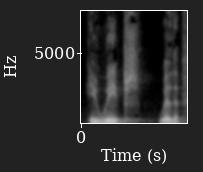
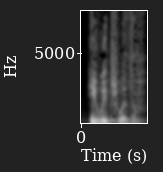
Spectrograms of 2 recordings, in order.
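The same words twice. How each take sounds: First: Much softer, slower "He weeps with them"; hushed and tender, as if moved yourself; soft, tender repeat. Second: Said in the usual way. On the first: Shown as a demonstration. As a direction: let the line sink in quietly.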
